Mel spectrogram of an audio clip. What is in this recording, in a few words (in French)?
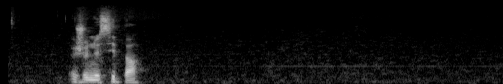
je ne sais pas, pronunciation fr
